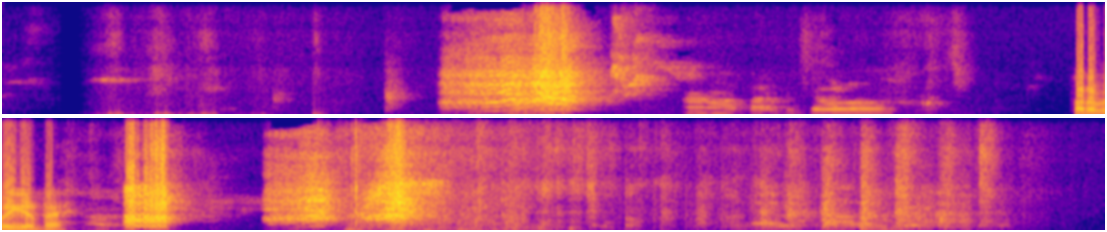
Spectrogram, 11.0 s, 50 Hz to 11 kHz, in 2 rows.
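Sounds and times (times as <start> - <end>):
macaw screeching: 2.2 - 3.4, 6.0 - 7.7
wing beats: 6.2 - 10.6.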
